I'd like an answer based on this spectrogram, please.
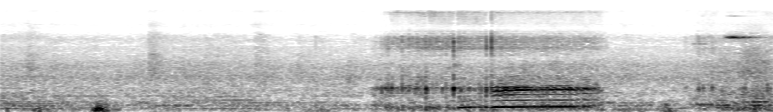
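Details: Sleeping pug snoring with a soft, low rasping rhythm that runs steadily throughout. A faint tonal hum rises over the breathing in the middle stretch, then fades before a final quiet snort.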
